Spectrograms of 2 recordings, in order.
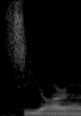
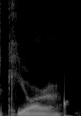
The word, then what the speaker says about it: Kiara: other names like Kiara you would think it would have like a c sounding like carara or something but now I found out was Kiara I'm like I've been saying it wrong this whole time um please don't you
